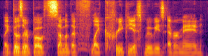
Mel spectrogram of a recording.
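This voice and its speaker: A man in a casual unscripted podcast Q&A, talking in a halting, rambling way with lots of "like". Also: extremely low pitch, steady tone. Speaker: podcast creator and co-host answering listener questions.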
